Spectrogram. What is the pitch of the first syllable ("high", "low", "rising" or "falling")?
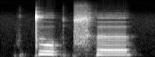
high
